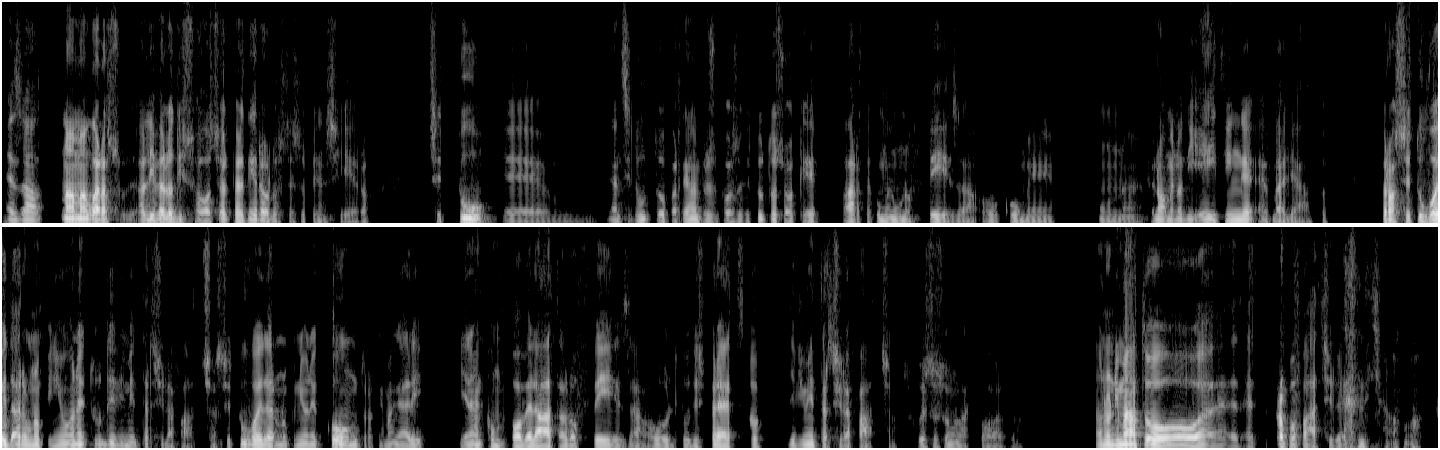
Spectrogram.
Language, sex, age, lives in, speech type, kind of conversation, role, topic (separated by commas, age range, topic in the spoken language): Italian, male, 25-29, Italy, conversation, unstructured, none, Qual è il ruolo della partecipazione dei cittadini nella politica?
